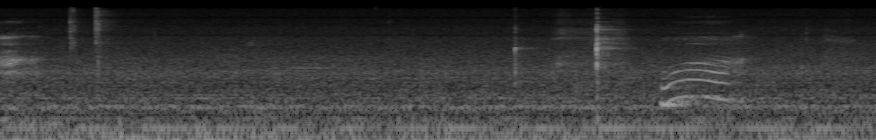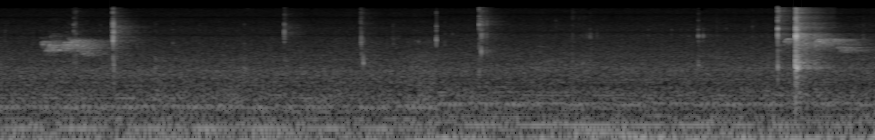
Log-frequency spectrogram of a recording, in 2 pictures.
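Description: Crab shells crack and snap close up.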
